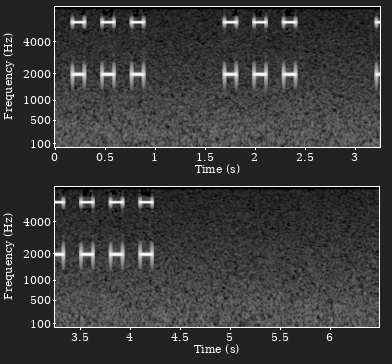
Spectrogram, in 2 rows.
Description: Beep code, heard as beeps from a small speaker, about 2000 Hz. 3-3-4. In Phoenix BIOS tables: video failure.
